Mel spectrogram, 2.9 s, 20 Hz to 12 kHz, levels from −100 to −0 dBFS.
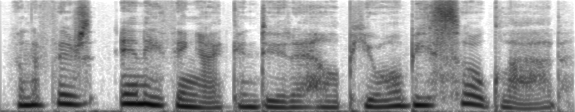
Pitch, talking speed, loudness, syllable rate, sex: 210 Hz, 290 wpm, -16 LUFS, 6.6 syllables/s, female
